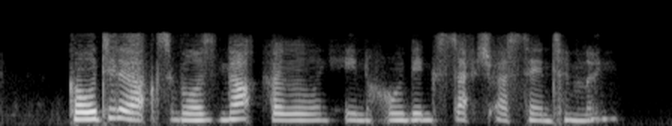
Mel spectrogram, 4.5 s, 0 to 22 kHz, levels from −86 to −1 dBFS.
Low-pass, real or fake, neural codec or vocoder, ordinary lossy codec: 7.2 kHz; fake; codec, 16 kHz, 0.5 kbps, X-Codec, HuBERT features, trained on general audio; Opus, 32 kbps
